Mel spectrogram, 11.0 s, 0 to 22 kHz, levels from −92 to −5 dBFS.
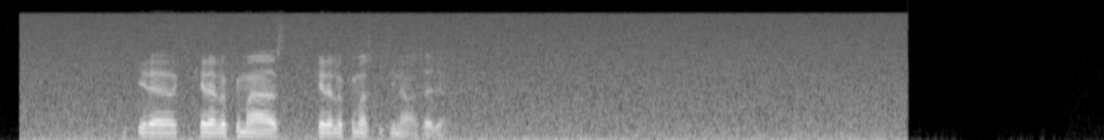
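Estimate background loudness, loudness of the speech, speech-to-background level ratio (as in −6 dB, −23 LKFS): −31.5 LKFS, −18.0 LKFS, 13.5 dB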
